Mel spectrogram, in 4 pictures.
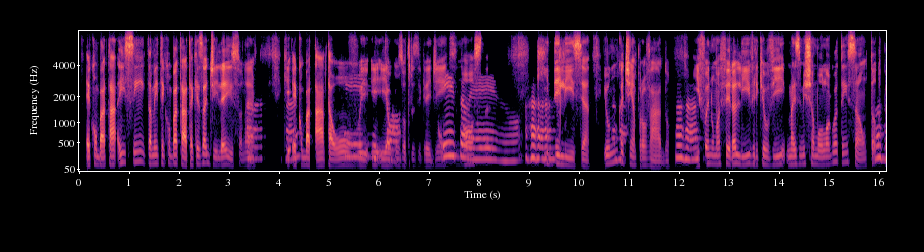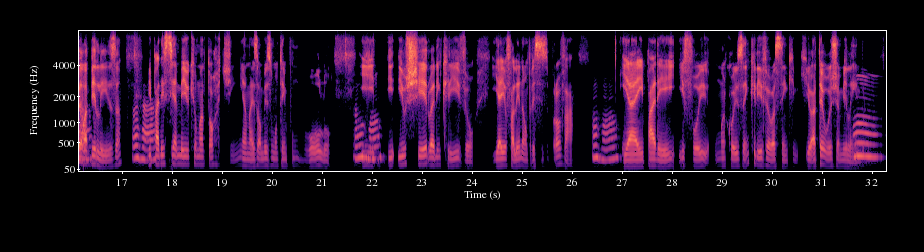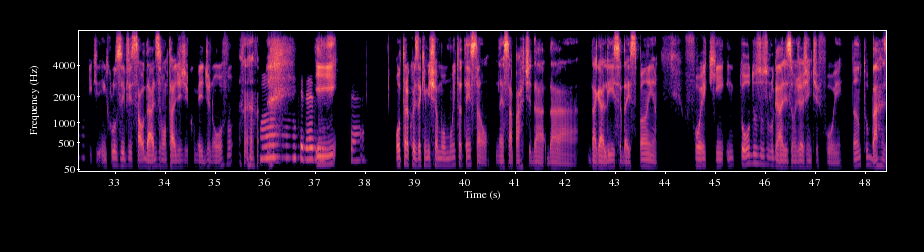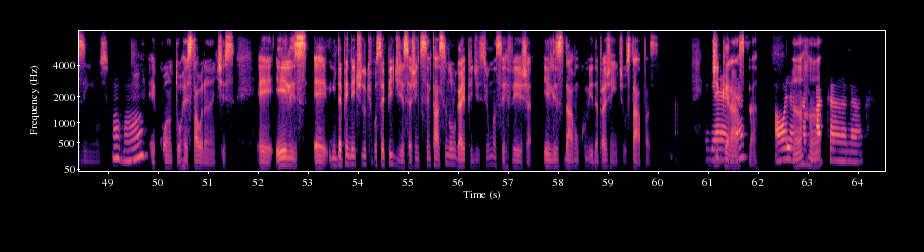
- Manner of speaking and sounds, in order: tapping; in Spanish: "quesadillas"; laugh; other background noise; laugh
- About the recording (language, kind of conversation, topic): Portuguese, podcast, Que papel a comida tem na transmissão de valores?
